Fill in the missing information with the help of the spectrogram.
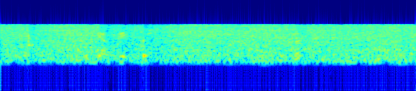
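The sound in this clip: Running water from a shower pours as a steady, even hiss with no breaks, filling the whole clip at a constant level.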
